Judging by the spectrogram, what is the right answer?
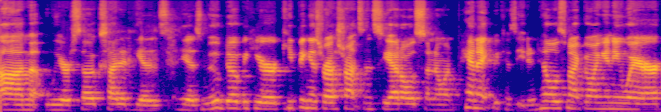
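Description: A very fast pace in a Southern US accent, fairly even intonation, and noticeable background noise. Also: woman. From Alabama. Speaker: podcast host. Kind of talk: casual interview.

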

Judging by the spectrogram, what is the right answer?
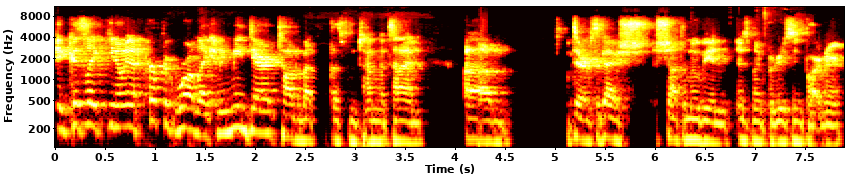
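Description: A man with an American accent speaks very fast in a fairly high voice, swinging very widely in pitch while keeping his loudness very even, over noticeable background noise. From southern New Jersey, Philadelphia area. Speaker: documentary filmmaker. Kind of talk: casual interview chat.

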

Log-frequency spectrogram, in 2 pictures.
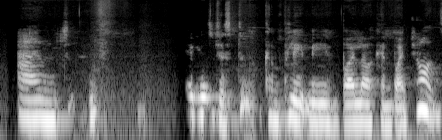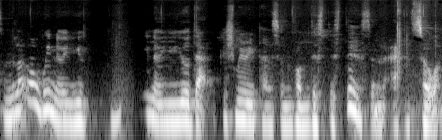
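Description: Somewhat breathy and dark, mellow in tone, a woman speaks at a moderate pace with a fairly low pitch and ordinary pitch variation. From London, England. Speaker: professor. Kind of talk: interview. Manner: hesitant fillers.

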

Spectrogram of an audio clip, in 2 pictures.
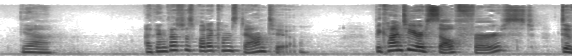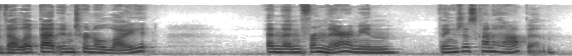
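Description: A woman speaks at a moderate pace in a fairly high, somewhat breathy voice with lively intonation and long, frequent pauses. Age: 20s. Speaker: podcast host, physical therapist. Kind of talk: casual interview.

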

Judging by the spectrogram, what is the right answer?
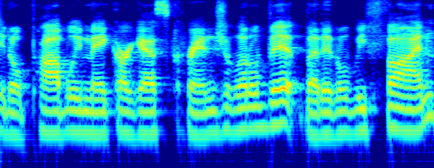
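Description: Over a quiet background, a man with a medium pitch and a bright, sharp tone speaks with ordinary pitch variation. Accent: American. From US South. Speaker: podcast co-host, marketing consultant. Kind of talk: casual interview chat.

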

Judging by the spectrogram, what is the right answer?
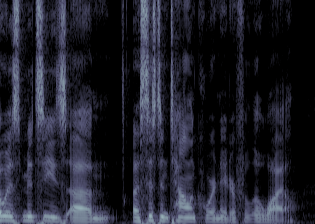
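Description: A woman's fairly low voice at a moderate pace, in a Californian accent, on a very clean recording with a silent background. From Los Angeles, Pacific Palisades. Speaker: comedian. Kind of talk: casual chat.

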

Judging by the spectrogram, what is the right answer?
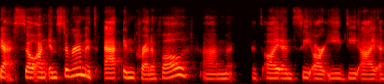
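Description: At a fairly slow pace, a woman with an American accent, an unremarkable speaking voice and medium pitch speaks with lively intonation. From US South (Atlanta, Georgia). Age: 30s. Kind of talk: personal interview, emotional testimony. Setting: video call.

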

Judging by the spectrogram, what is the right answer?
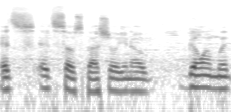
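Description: A man's medium-pitched, monotone, flat delivery over noticeable background noise. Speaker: college football player. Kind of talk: post-game interview. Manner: halting.

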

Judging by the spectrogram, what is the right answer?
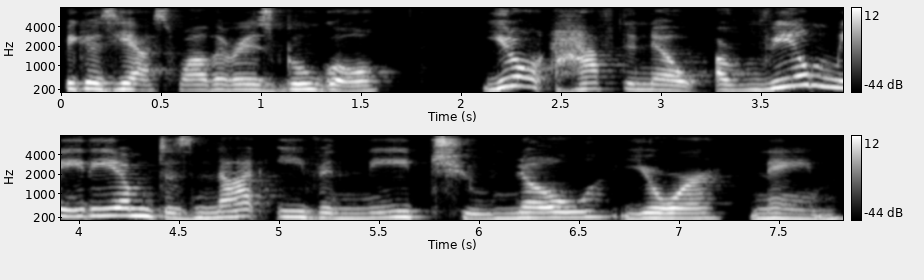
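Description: At a fairly slow pace, a woman speaks in an unremarkable speaking voice with medium pitch and ordinary pitch variation. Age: 50s. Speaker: psychic medium. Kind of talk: casual chat.

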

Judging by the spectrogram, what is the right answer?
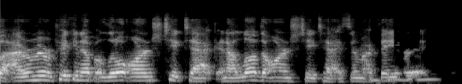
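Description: A woman talks in a normal speaking voice. It sits fairly low in pitch, with lively intonation. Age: 40s. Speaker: podcast co-host. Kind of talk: casual chat. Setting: livestream.

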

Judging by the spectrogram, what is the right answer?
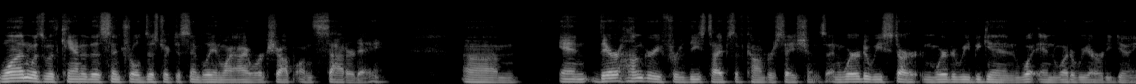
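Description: Against a quiet background, the speech runs at a fairly quick pace with monotone, flat intonation. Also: man. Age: 40s. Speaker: ministry network leader. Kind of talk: casual interview.

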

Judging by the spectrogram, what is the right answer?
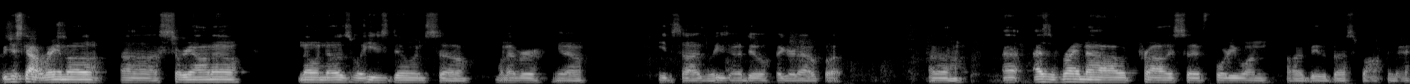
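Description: In a dark, mellow tone, a man speaks at a fairly low pitch with monotone, flat intonation. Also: moderate pace. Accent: American. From New Jersey. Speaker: college wrestler. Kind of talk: interview.

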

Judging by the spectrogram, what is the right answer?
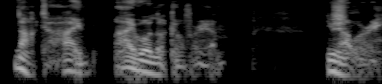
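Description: A man puts on a character voice, fairly low in pitch with very wide swings, at a moderate pace. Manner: defiant, principled.

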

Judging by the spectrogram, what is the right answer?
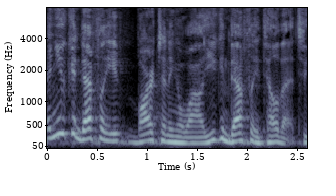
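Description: Very fast and somewhat breathy, a man talks with an American accent. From Wyoming and Denver, US Mountain West. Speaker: bartender. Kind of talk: casual chat.

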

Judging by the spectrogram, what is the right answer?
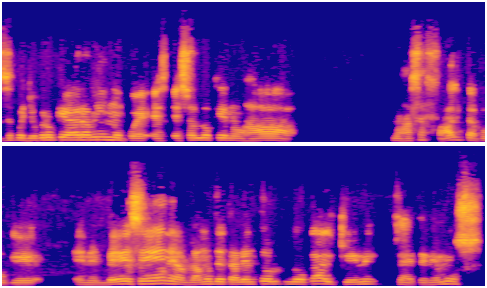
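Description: Pitched high, a man talks at a fairly slow pace with fairly even intonation. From Puerto Rico (Camuy), raised in New York until 14. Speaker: historian and author. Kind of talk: interview. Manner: halting, many repetitions.

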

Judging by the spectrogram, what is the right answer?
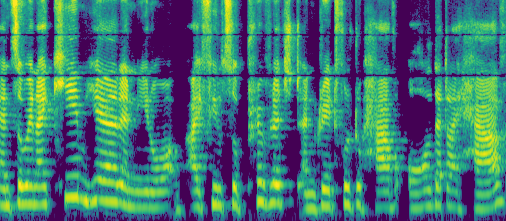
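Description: The speaker talks at a fairly quick pace with an Indian accent, lively intonation and a somewhat breathy sound. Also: woman. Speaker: nonprofit board chair. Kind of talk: interview.

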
